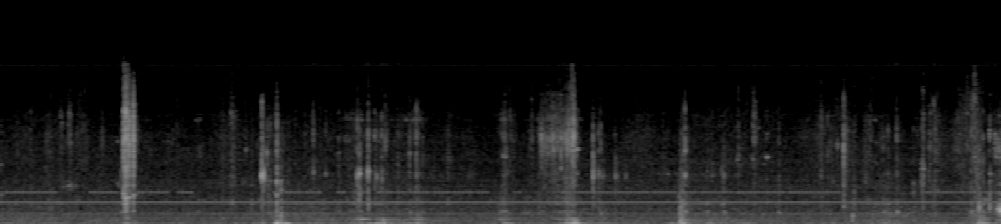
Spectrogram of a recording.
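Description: Faint, scattered small clicks and taps of fingers handling fly-tying thread and a bobbin holder at a vise, as new thread is started on the hook shank, over quiet room tone with a faint steady high tone.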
